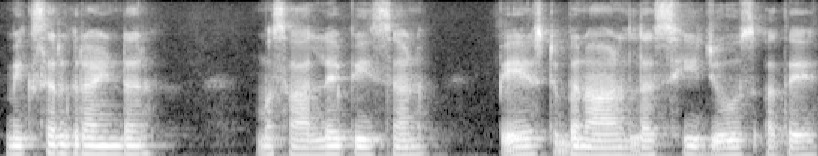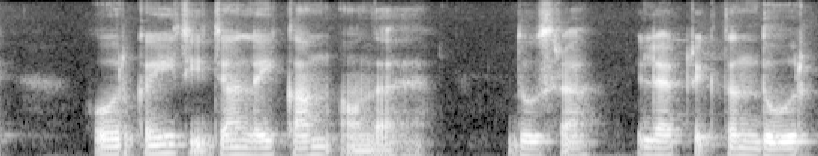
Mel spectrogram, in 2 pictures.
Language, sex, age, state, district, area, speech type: Punjabi, male, 18-30, Punjab, Jalandhar, urban, spontaneous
